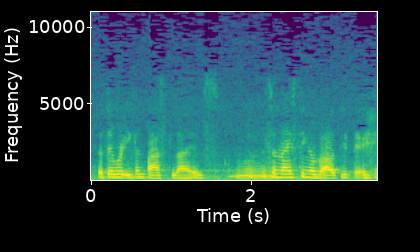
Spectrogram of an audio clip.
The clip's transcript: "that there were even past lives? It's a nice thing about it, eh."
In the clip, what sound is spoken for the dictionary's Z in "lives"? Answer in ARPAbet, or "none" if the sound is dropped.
S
